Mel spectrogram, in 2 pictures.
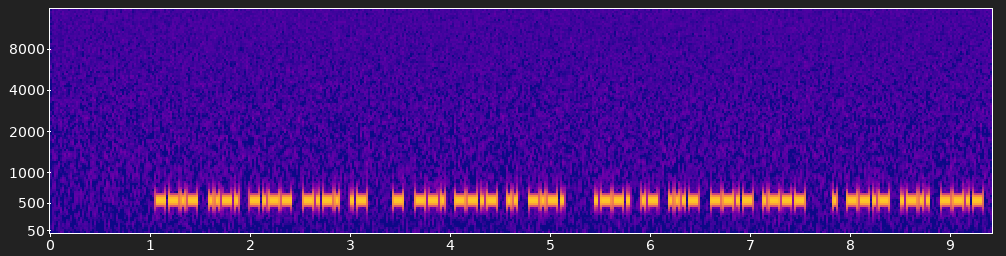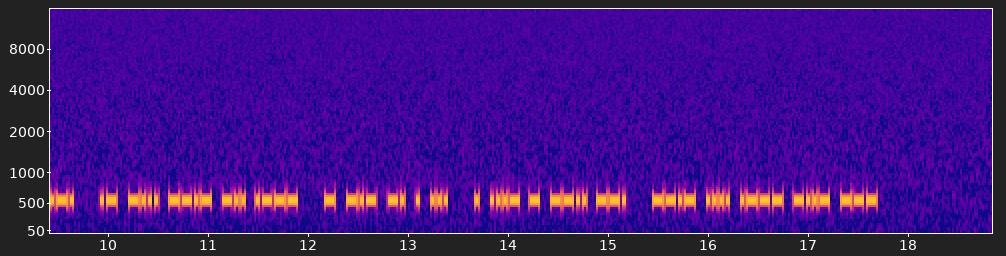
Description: Morse code, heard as a keyed tone, hand-sent with a paddle, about 37 wpm, 550 Hz. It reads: QFYCA TGQIC PAVQJ EQLQR ABQDJ TKNES EVTZG QHJXO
